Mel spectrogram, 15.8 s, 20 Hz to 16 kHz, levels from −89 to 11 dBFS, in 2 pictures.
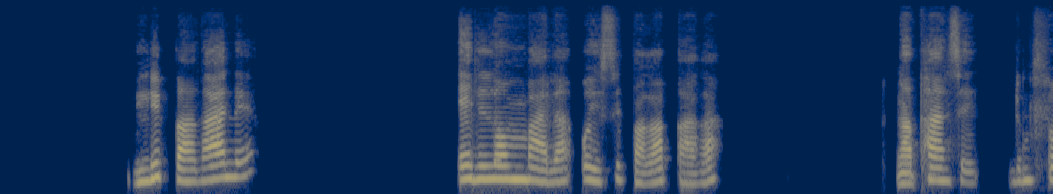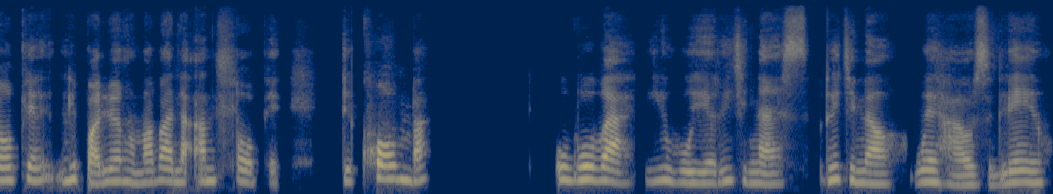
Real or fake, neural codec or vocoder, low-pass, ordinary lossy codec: fake; codec, 44.1 kHz, 2.6 kbps, SNAC; 14.4 kHz; AAC, 96 kbps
